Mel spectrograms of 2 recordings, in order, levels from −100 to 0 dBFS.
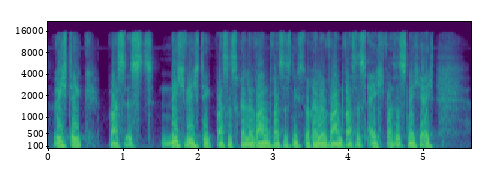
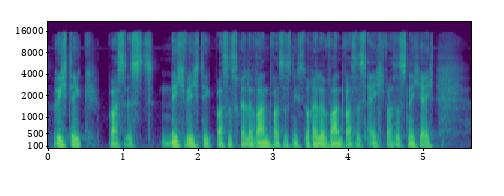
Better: second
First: distortion; heavy; 12% of the sound clipped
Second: none

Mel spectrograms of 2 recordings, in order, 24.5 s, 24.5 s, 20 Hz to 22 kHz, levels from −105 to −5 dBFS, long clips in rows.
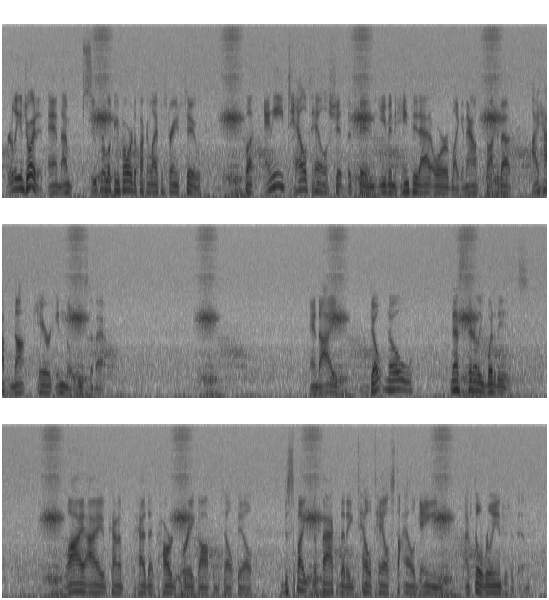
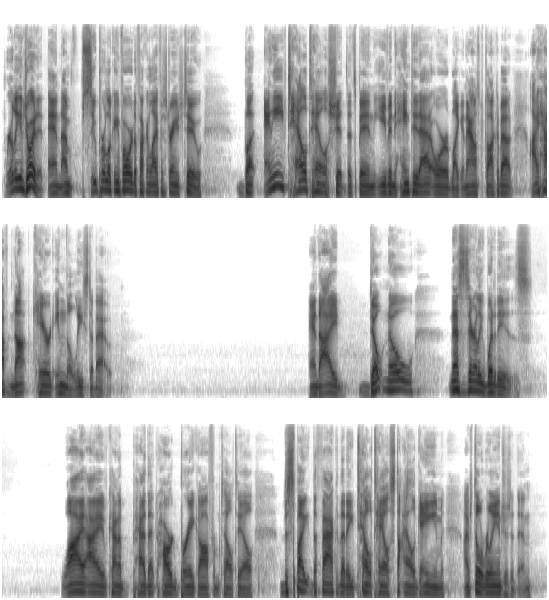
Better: second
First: hiss; loud; throughout; 3 dB below the speech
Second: none

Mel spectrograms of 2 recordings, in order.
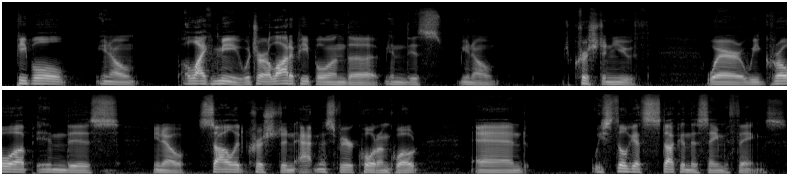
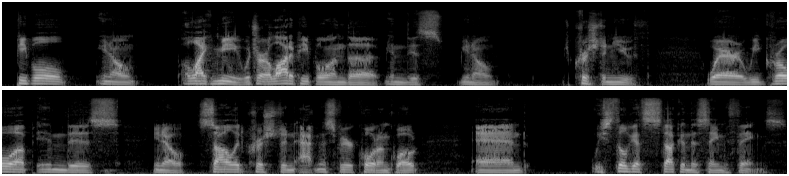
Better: first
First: none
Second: garbled, watery; slightly; nothing above 14.5 kHz

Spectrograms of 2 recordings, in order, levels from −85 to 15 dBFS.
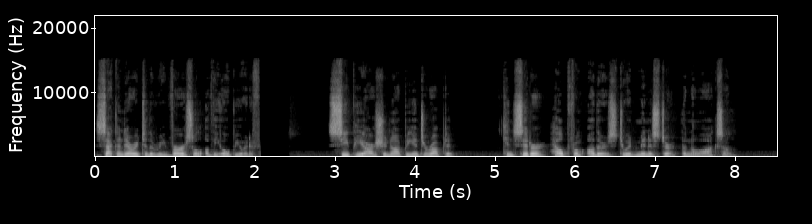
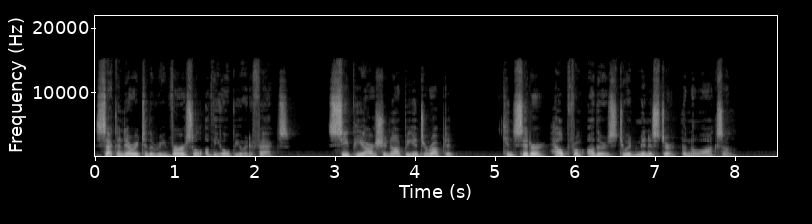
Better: second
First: audio cutting out; at 2 s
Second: none

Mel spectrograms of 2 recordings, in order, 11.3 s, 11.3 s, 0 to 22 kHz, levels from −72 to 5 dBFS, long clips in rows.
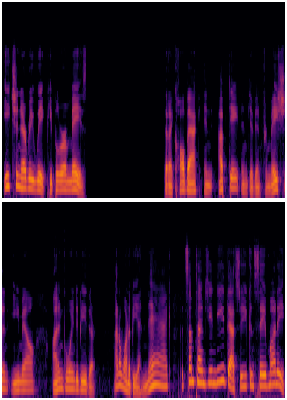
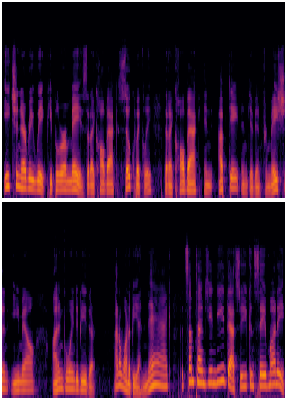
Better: second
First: audio cutting out; at 1.5 s for 1.5 s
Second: none

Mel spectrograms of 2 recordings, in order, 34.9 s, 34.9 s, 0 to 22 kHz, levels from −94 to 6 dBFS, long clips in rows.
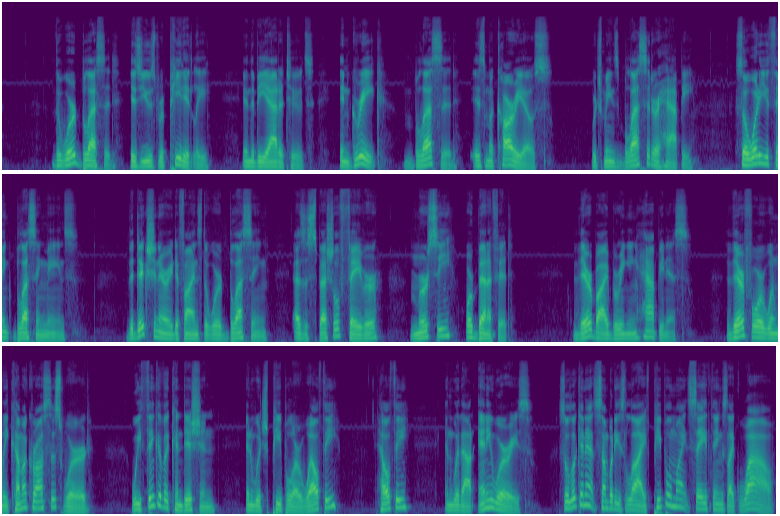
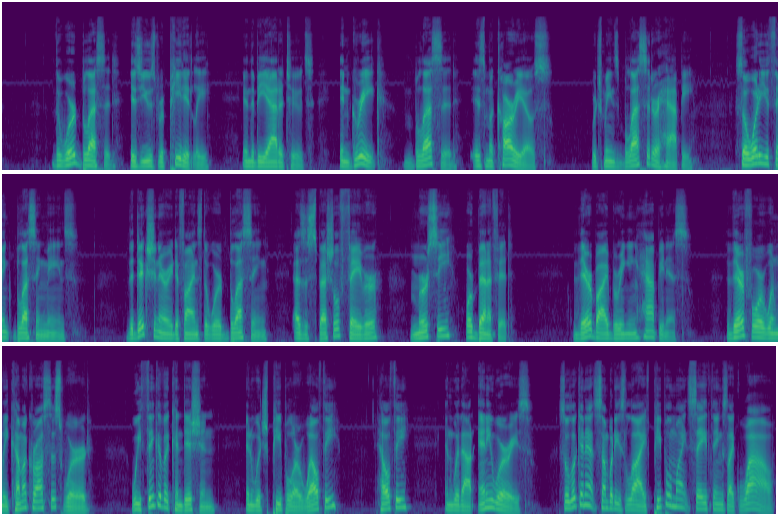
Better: neither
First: none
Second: none

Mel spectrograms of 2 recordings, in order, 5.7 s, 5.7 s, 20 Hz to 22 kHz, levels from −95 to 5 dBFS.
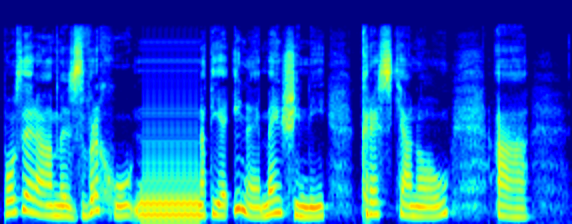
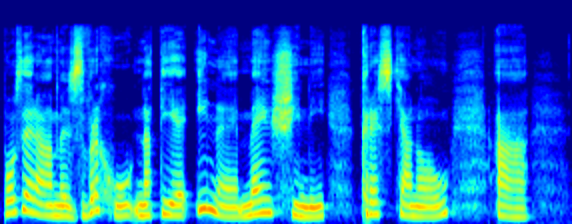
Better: second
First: audio freezing; at 1.5 s for 0.5 s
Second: none

